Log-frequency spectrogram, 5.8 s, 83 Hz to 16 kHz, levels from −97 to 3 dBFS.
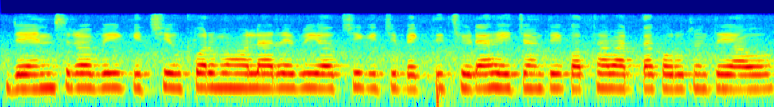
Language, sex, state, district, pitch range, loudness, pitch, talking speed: Odia, male, Odisha, Malkangiri, 210-220 Hz, -13 LUFS, 215 Hz, 165 wpm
